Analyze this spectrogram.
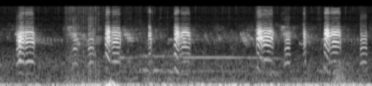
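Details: Loud zebra finch calls in spaced bursts roughly every second, each a nasal stacked beep, with a faint steady whine in the background.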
